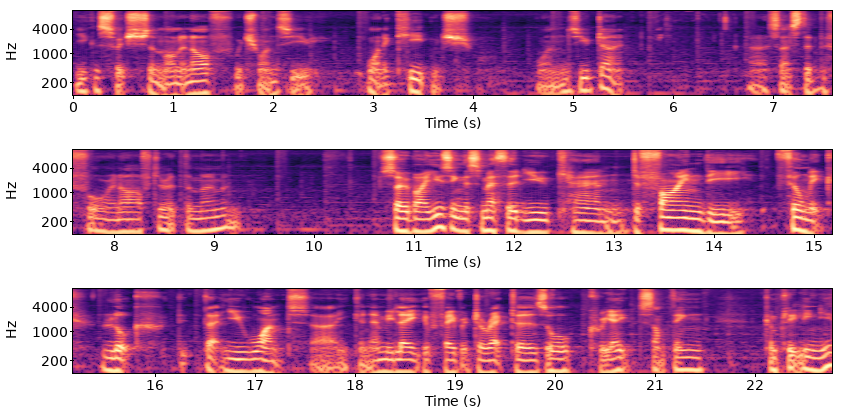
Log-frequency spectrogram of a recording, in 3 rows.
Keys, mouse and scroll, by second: 6.4 click, 7.9 click, 8.6 click, 9.9 click, 15.6 click, 18.8 click, 19.5 click, 20.2 click, 21.6 click.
